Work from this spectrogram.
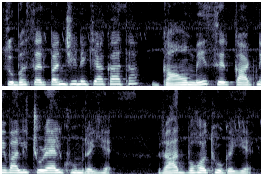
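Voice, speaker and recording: A woman's voice: medium pitch, fairly even intonation, fairly quick, a little mellow, lightly acted. A woman voicing an exasperated village wife who scolds her drunkard husband in a cartoon. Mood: scolding. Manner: nagging, exasperated.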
